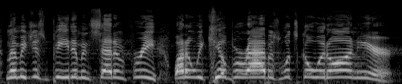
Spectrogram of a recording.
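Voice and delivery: high, loud, frantic questioning; loud acted bewilderment; exasperated Pilate. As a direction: shout over a riot. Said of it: "He sees the riot happening".

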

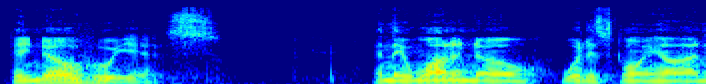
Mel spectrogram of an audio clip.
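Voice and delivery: normal talking voice

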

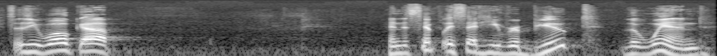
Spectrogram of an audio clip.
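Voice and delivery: usual speaking voice

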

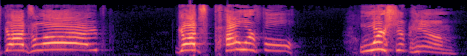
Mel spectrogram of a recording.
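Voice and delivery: loud, high, slow shouted praise; voicing creation's scream. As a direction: let creation cry out, stretched and loud.

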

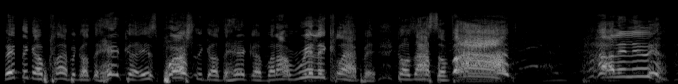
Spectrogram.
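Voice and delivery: loud, high celebratory preaching; jubilant relief. Acted. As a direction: build to a triumphant shout.

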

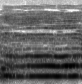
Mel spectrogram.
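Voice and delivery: put-on high, wide-eyed childish oh; awed kid's gasp. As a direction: let it jump up high like a kid seeing treasure. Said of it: "that was like".

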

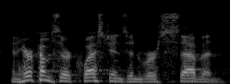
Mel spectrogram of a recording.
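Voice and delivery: ordinary talk, nothing marked

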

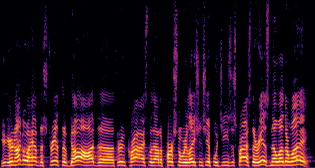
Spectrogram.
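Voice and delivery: full-force sermon climax; fervent preaching. Acted. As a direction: press the point home to the congregation.

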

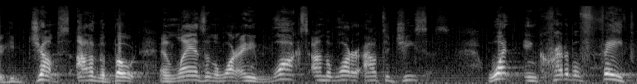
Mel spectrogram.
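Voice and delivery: high, loud preaching voice, building; full-force preaching. Acted. Pastor to congregation, retelling Peter on the water, loud and high. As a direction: preach it out with rising fervor.

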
